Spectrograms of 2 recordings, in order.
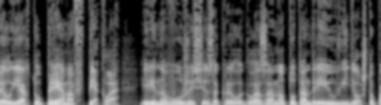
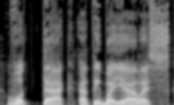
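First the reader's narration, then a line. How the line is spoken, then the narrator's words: Grinning shout. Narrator (Russian): скалясь прокричал Андрей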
